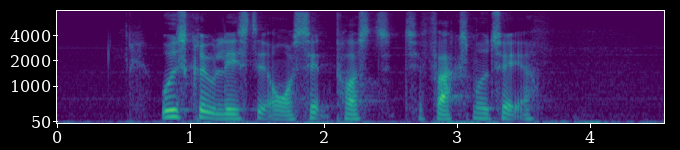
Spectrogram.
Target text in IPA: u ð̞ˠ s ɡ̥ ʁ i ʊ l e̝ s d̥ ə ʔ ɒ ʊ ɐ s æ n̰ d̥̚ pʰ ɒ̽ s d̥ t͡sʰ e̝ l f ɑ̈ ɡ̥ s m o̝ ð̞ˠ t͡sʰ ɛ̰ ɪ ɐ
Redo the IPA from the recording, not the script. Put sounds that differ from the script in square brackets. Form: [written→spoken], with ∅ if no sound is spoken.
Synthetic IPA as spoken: u ð̞ˠ s ɡ̥ ʁ i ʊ l e̝ s d̥ ə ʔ ɒ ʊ ɐ s [æ→e] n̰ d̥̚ pʰ ɒ̽ s d̥ t͡sʰ e̝ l f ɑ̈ ɡ̥ s m o̝ ð̞ˠ t͡sʰ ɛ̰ ɪ ɐ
